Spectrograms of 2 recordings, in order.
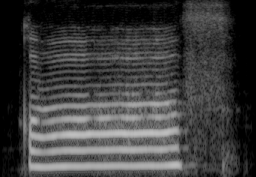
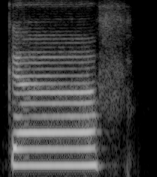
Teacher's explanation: یہ جو دو نقطوں والا قاف ہوتا ہے نا اس کو موٹا ادا کرتے ہیں، اور جو دوسرا ہوتا ہے اس کو باریک ادا کرتے ہیں، دونوں میں فرق دیکھیے، ابھی میں موٹے والا کر رہی ہوں دو نقطوں والا قاف، ابھی دوسرا دیکھیں کاف، دونوں میں فرق ہے، ٹھیک ہے، موٹا اور باریک۔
